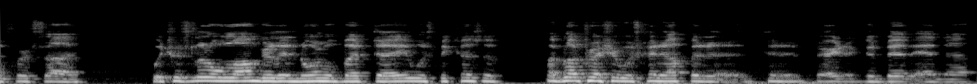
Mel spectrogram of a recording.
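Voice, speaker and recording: A man talks at a moderate pace with a fairly high pitch and flat, monotone intonation. His tone is dark, mellow and somewhat breathy. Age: 60s. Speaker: person with Parkinson's disease. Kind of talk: interview answer. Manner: hesitant, halting.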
